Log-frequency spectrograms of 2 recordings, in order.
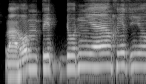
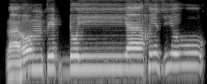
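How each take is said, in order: First: The n sound is pronounced clearly before y. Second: The n sound is merged into the y. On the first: The speaker calls it right. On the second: The speaker calls it wrong. "Tidak boleh ya"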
